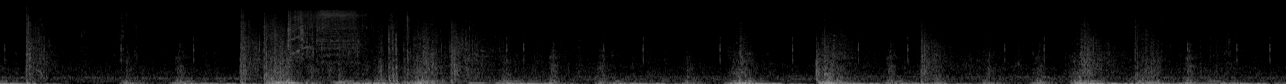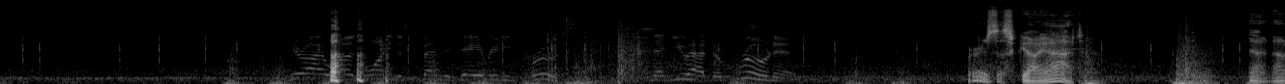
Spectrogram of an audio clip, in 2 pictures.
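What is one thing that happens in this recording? Heavy armoured footsteps thud and crunch on rubble.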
